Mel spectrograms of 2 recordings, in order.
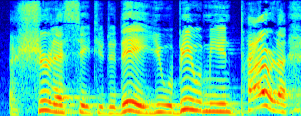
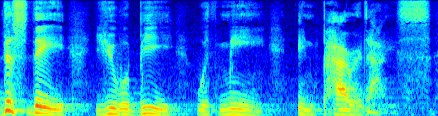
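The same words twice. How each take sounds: First: Loud, quick, insistent promise; emphatic assurance. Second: Hushed, lower, tender promise; softly reassure, nearly whispering; soft assurance. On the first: Preacher repeats Jesus' promise to thief, emphatic assurance. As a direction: proclaim it quickly and forcefully. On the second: Jesus to the dying thief, soft assurance. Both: Acted.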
